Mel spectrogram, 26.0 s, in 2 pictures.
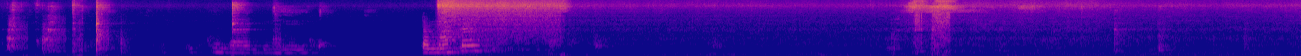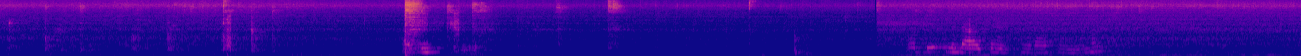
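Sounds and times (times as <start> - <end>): metal spoon scraping a pan: 0.0 - 1.2, 8.9 - 15.8, 17.0 - 19.3
tomatoes sizzling in oil: 2.1 - 26.0.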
